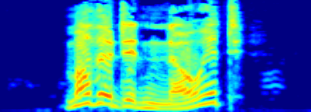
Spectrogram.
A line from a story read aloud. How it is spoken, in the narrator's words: cried Philip, then caught himself and cried louder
